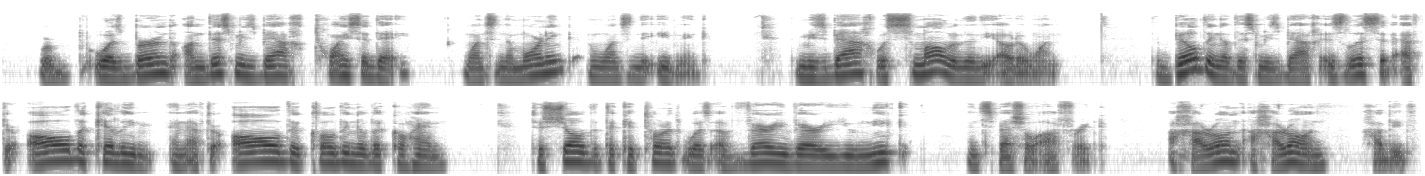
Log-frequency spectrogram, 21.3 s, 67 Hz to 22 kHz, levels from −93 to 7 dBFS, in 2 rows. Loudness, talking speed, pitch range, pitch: -26 LUFS, 170 wpm, 120-150 Hz, 130 Hz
